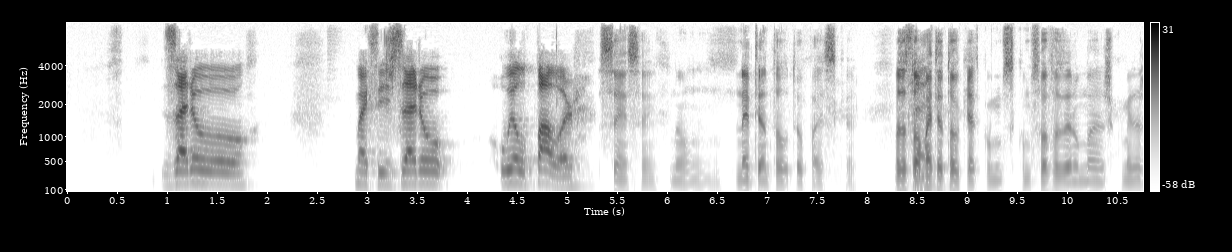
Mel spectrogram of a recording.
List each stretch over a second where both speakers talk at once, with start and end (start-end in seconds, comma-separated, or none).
none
